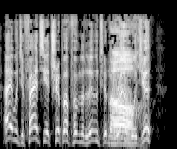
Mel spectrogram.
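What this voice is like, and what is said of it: Put-on English accent. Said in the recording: “faking an English accent ... Then you're back to English.”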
